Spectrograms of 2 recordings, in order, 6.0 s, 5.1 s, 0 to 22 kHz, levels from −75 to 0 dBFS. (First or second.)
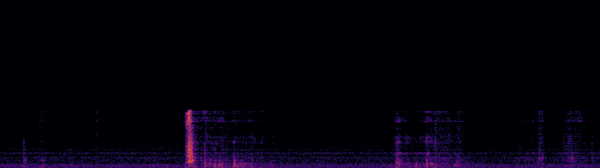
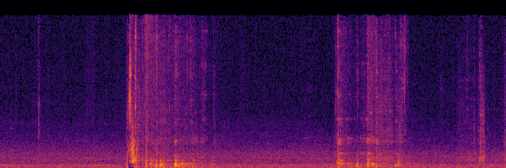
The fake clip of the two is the first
